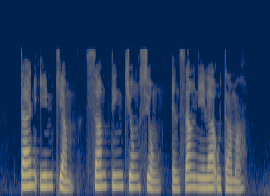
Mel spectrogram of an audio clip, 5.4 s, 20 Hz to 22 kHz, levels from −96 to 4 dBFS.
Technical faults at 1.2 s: none

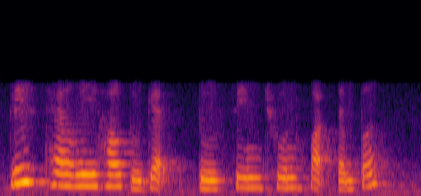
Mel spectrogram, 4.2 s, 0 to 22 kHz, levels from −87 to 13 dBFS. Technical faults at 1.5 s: none

